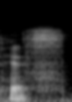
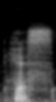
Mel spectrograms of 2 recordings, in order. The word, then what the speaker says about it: His: called the bundle of His. Bundle, kind of funny names, I know. Bundle of His. And even though it's spelled H-I-S, you don't say his, it's hiss, almost like what a snake does.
